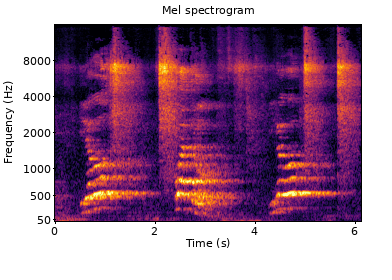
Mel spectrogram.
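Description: A voice in three drawn-out, pitched phrases about two seconds apart, each held and falling slightly at the end.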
